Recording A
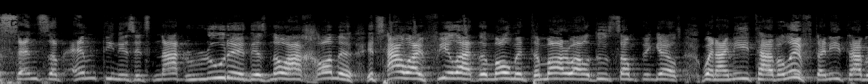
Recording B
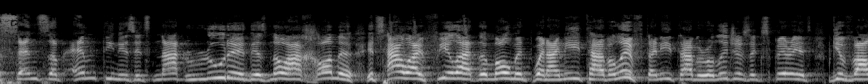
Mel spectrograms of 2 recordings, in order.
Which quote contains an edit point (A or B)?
B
